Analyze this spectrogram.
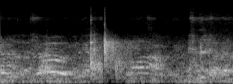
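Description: Billiard balls clack together.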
